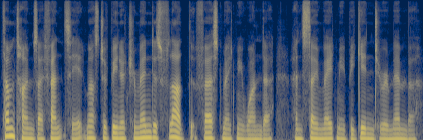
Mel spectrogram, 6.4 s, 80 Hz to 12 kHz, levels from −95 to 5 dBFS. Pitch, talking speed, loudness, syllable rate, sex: 125 Hz, 210 wpm, -19 LUFS, 5.4 syllables/s, male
